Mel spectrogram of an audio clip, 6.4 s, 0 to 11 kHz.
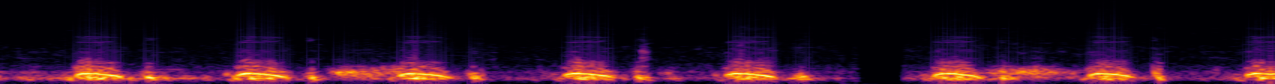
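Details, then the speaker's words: Aortic stenosis with a musical murmur: real, unfiltered auscultation with room noise; a regular heartbeat near 74 a minute with a loud, musical, hooting systolic murmur on each beat. "so this is a aortic stenosis with a musical uh [Music] impression"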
